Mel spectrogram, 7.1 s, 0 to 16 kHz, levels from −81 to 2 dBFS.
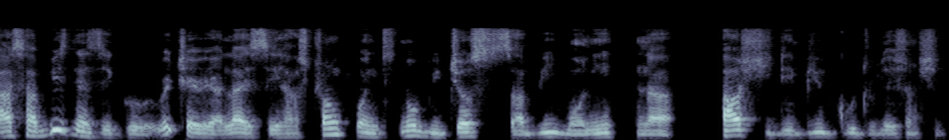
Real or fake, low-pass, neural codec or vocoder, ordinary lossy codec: real; 7.2 kHz; none; none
